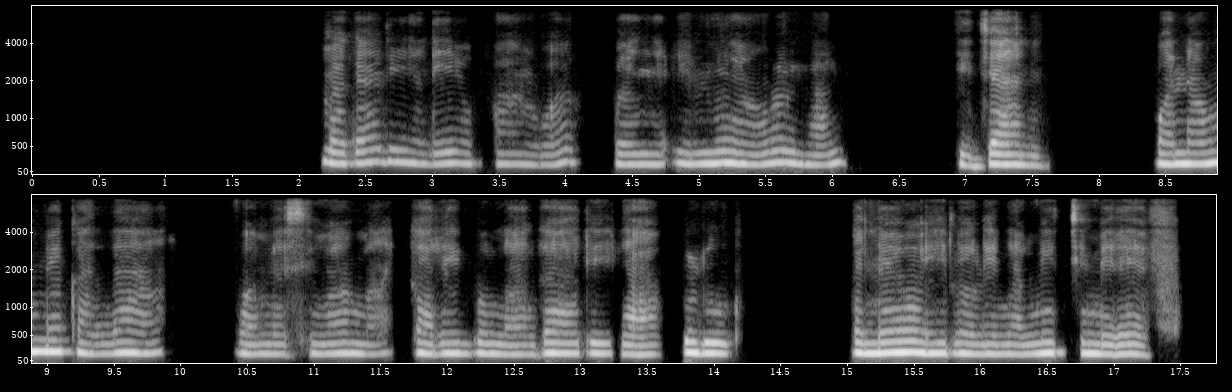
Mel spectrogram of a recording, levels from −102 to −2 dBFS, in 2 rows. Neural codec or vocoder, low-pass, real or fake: codec, 16 kHz, 8 kbps, FreqCodec, smaller model; 7.2 kHz; fake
